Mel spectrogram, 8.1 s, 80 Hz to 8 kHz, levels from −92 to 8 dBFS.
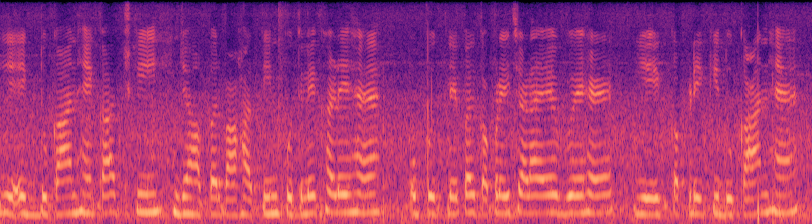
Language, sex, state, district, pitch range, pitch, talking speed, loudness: Hindi, female, Odisha, Malkangiri, 215-235 Hz, 225 Hz, 185 wpm, -13 LUFS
